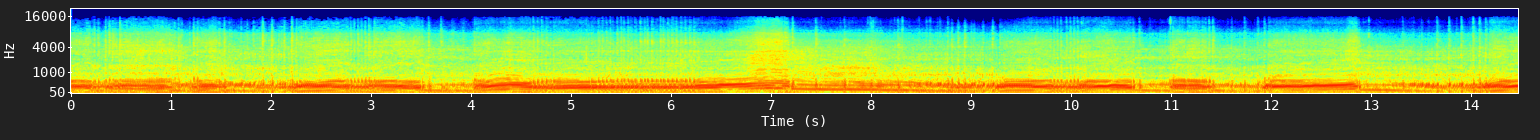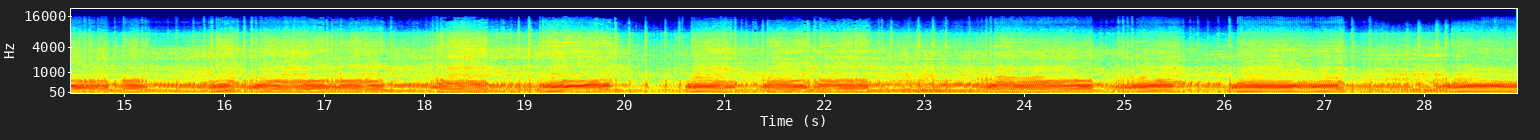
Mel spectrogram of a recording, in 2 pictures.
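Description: KTM XC 300 two-stroke dirt bike engine, ridden under constantly changing throttle, its pitch rising and falling every second or two, with some clatter from the bike.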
